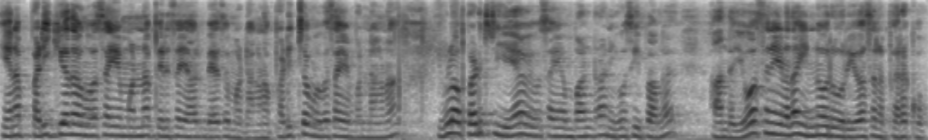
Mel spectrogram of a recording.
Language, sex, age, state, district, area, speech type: Tamil, male, 30-45, Tamil Nadu, Salem, rural, spontaneous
